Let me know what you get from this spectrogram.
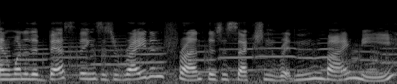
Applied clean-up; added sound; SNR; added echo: none; Trumpet; 14 dB; none.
